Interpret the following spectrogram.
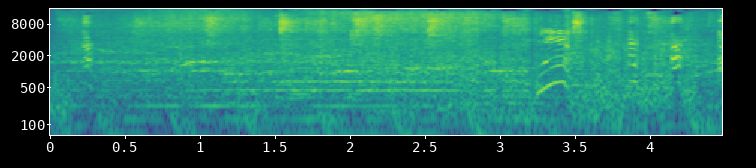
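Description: Fairground thrill ride in motion: music from the ride's sound system over a loud rushing noise, with a rider's brief rising exclamation about three seconds in.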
